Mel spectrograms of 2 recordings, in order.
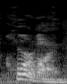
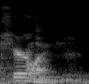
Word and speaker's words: Coraline: They got your name wrong. You know, they kept saying Coraline, not Caroline. Not Caroline at all.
